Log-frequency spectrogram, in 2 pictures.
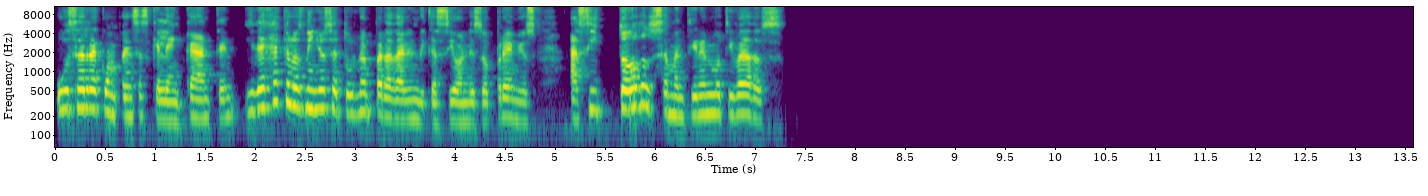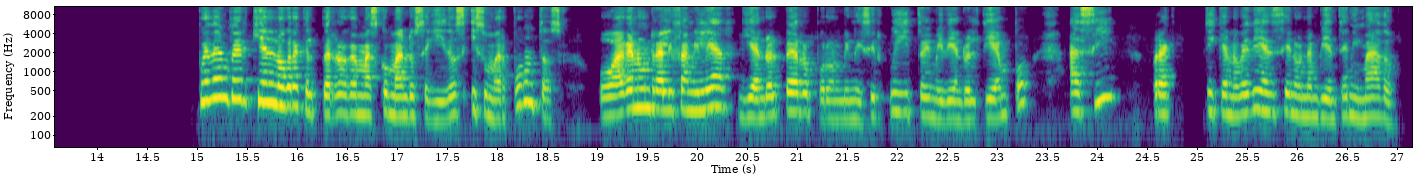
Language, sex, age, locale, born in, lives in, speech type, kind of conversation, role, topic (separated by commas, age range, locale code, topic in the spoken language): Spanish, female, 45-49, es-MX, Mexico, Mexico, read, expert-assistant, expert, ¿Cómo podríamos reinventar el entrenamiento de perros para hacerlo más divertido tanto para las mascotas como para sus dueños?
